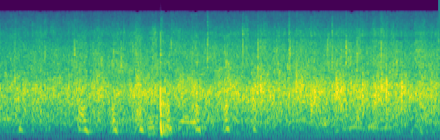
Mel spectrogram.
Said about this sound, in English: Big round of applause.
